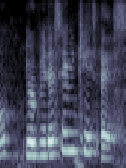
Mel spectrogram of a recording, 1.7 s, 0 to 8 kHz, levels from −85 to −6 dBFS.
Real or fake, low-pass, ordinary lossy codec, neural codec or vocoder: fake; none; none; codec, 16 kHz, 2 kbps, FreqCodec, smaller model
